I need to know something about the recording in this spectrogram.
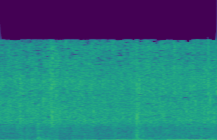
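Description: Marinated paneer cubes with capsicum and onion sizzling in oil in a nonstick pan while being stirred with a spatula, with a few light ticks of the spatula against the pan. The paneer is browning, the frying stage of paneer tikka.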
